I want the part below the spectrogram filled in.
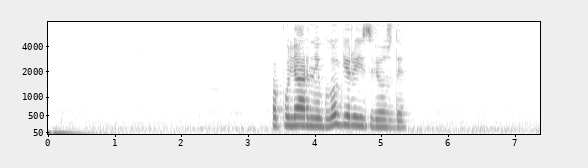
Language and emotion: Russian, neutral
